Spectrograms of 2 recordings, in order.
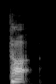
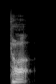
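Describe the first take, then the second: First: The t releases with a crisp, sharp burst. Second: The t releases with a soft, loose burst. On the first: The speaker calls it right. "もっとシャープに弾けたらいいのかな" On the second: The speaker calls it wrong. "なんかボワンと弾けてる感じがしましたね。"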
